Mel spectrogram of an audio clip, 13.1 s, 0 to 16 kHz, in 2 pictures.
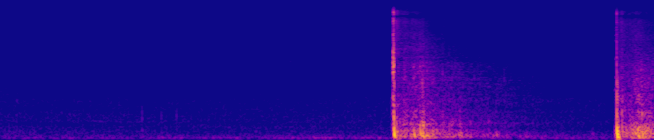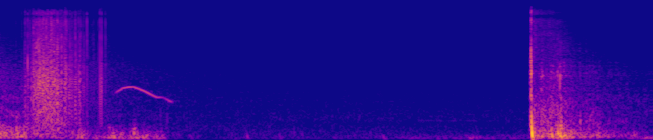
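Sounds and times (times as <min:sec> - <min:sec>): firework crackling: 0:00.0 - 0:13.0
firework shell bursting: 0:06.2 - 0:07.8
firework launch bang: 0:11.8 - 0:13.0.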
